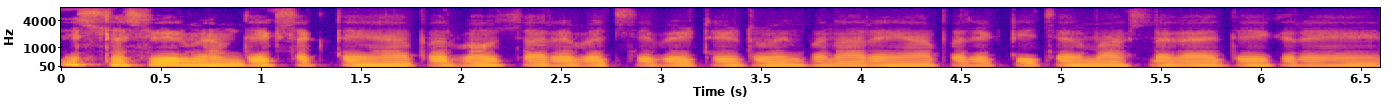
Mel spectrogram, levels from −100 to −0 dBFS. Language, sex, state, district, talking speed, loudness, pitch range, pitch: Hindi, male, Bihar, Darbhanga, 235 wpm, -19 LUFS, 100-105 Hz, 105 Hz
